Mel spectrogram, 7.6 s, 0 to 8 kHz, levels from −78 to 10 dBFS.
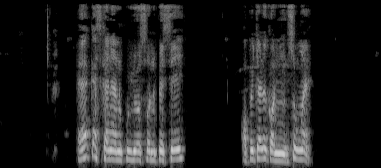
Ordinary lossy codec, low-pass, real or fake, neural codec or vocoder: AAC, 32 kbps; 7.2 kHz; real; none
